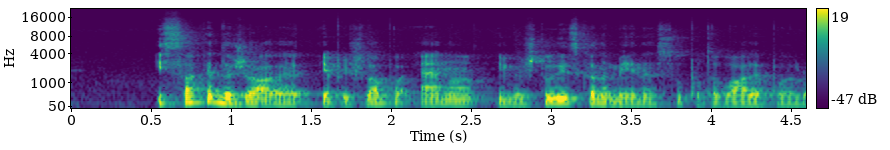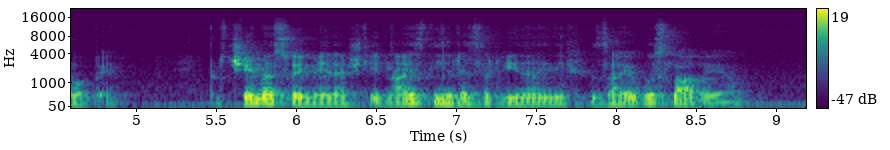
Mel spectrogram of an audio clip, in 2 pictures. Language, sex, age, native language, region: Slovenian, male, 18-29, Slovenian, Drava region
